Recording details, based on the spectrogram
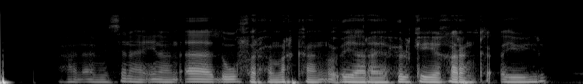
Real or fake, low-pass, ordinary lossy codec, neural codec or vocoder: real; none; none; none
